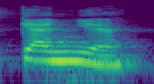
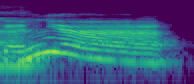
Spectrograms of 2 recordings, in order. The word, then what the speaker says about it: Genya: It's Genya. Jenya, Yes, Thank you. pronounced like Kenya with a G.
